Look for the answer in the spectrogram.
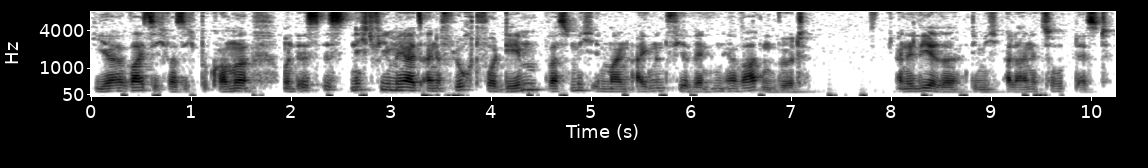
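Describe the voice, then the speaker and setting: A man narrating a first-person literary story in an introspective, dramatic way, with emphatic swells and quieter drops. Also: sits low, steady tone, normal speed, a little hiss or hum. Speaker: narrator reading a short story.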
